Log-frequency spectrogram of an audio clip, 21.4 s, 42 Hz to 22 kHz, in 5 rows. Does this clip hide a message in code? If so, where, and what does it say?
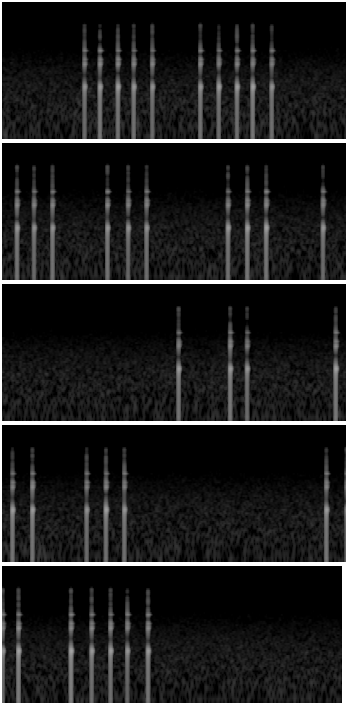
Yes: tap code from 1.0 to 19.1 s, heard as taps on a table, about 4 knocks a second. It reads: ZNL BN P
